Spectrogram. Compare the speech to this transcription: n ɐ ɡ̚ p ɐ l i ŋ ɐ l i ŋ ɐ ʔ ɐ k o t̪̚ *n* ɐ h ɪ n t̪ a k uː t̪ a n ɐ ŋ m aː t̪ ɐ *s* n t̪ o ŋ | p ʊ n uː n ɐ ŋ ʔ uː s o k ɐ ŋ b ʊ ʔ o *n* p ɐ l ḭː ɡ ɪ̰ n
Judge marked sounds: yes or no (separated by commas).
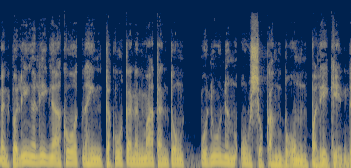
yes, no, no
